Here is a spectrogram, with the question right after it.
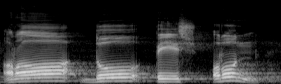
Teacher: را دو پیش رن، یعنی را پر دو پیش کی وجہ سے اسے ہم نے پر کیا ہے۔ را پر دو زبر ہوں یا دو پیش ہوں تو بھی ان کو پر کر کے پڑھتے ہیں۔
